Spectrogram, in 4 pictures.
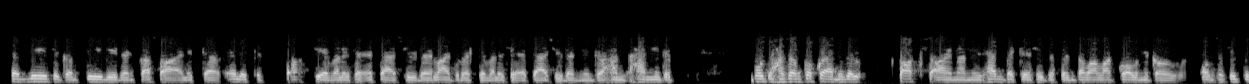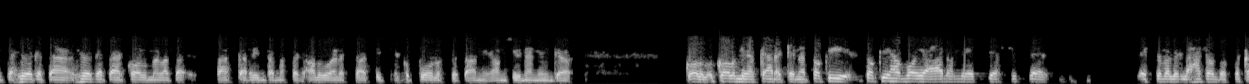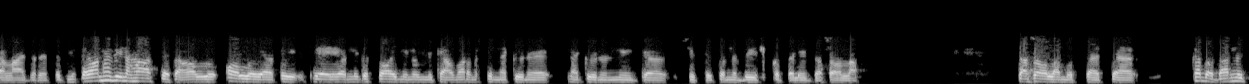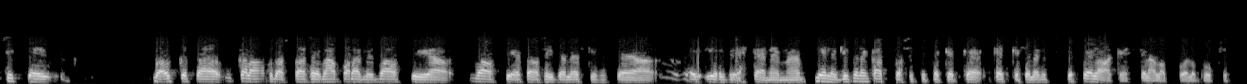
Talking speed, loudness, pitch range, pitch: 155 wpm, -17 LUFS, 105-130 Hz, 115 Hz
